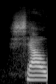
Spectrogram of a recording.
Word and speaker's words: Xiaowen: only her Then we say her name is Xiaowen Xiaowen wen as in zhong wen , ok What does she do when she gets up?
